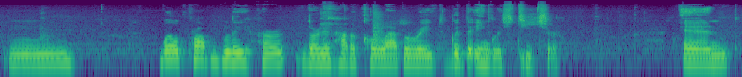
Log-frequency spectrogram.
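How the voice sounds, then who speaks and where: A woman's voice: lowish voice, warm tone, a little hiss or hum, low-quality recording. A middle-aged woman, a teacher giving interview answers. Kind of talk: interview talk.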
